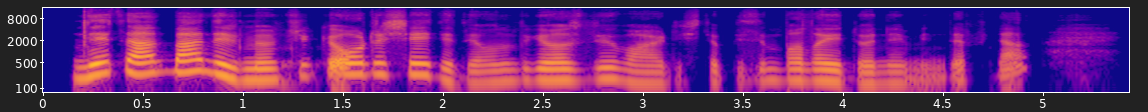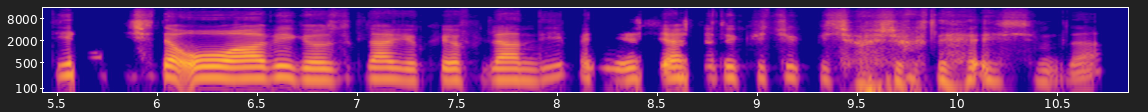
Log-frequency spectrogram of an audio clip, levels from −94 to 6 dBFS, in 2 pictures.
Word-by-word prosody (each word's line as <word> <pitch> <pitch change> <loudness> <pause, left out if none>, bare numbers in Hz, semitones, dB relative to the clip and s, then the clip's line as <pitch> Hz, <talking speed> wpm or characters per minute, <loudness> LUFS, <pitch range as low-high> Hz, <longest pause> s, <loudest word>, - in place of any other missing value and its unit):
Neden? 255 +6 +3
Ben 280 0 +3
de 235 - +5
bilmiyorum 170 -1 -2
çünkü 220 +1 -3
orada 245 0 +2
şey 235 -1 -2
dedi, 150 -3 -10
onun 155 +3 -11
bir 170 - -15
gözlüğü 170 +2 -3
vardı, 140 -3 -11
işte, 145 - -17
bizim 165 0 -17
balayı 165 -2 -3
döneminde 135 +1 -11
filan. - - -13 0.5
Diğer 230 +1 0 0.2
işte, 205 0 +3
"O, 195 0 +8
abi 195 +2 +6
gözlükler 180 +2 0
yakıyor" 170 0 -2
filan 170 -1 -1
deyip, 210 +5 -10
hani, 170 -2 -7
yaşı 175 +1 -2
yaşça 195 0 +1
da 195 - -1
küçük 190 +1 -12
bir - - -12
çocuktu 165 - -4 0.2
eşimden. 155 -1 -10
175 Hz, 180 wpm, -21 LUFS, 165-200 Hz, 0.5 s, O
